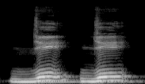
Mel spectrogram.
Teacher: জিম, জিব্বার মধ্যখান উপর লাগিয়ে বলতে হবে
